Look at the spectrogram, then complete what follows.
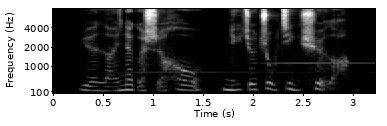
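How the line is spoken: Muttering to self. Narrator (Chinese): C 则是喃喃自语的说

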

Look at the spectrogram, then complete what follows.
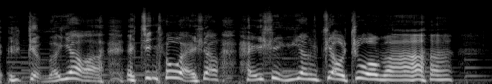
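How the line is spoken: Cheeky joking question. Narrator (Chinese): 国王…嬉皮笑脸地问公爵

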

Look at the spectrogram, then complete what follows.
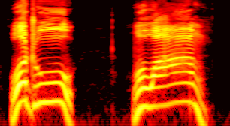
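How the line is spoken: Calling out. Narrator (Chinese): 呼叫扫罗说

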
